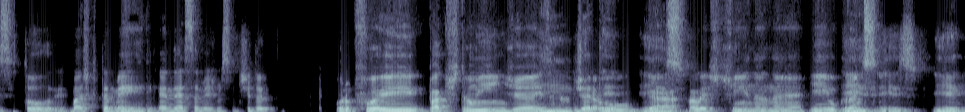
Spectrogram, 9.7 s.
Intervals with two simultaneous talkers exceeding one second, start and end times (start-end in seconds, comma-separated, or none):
5.4-7.0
